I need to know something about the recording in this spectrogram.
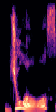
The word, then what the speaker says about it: joule: Joules, or capital J, they're the dollars of energy. Uh, this is James Joule. It sounds like jewel, but it's spelled like this, joule.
